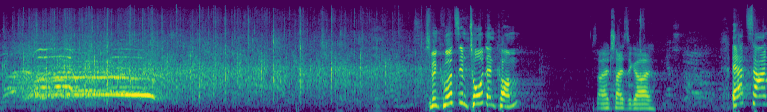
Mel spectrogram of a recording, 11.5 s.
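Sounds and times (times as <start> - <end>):
audience applause: 0.0 - 6.6
speech: 6.4 - 7.9, 8.9 - 9.9, 11.0 - 11.5.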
